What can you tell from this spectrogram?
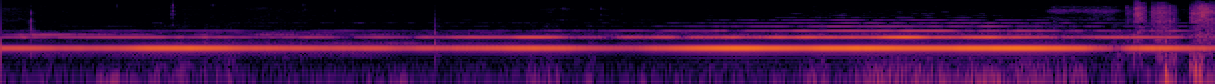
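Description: Outdoor weather warning siren sounding one steady tone, swelling and fading in loudness as it turns.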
